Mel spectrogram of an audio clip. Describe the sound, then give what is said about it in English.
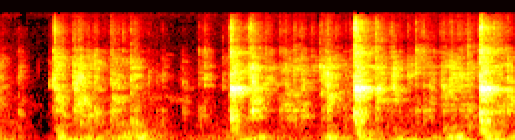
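Mechanical keyboard typing, given as a live demonstration picked up by a microphone: quick bursts of crisp, clacky keystrokes arriving in short clusters with brief pauses between them, fairly quiet overall and with no voices. “anybody who's got a mechanical keyboard, please turn your Discord to push to talk because other people don't need to listen to the clickety-clackety”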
